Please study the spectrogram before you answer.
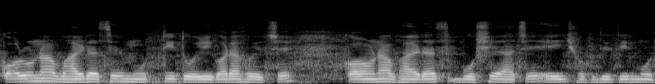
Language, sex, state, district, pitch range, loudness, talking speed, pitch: Bengali, male, West Bengal, Kolkata, 120-130 Hz, -17 LUFS, 145 wpm, 125 Hz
